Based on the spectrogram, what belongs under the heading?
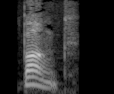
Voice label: "bunk", spelling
